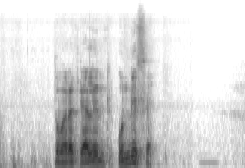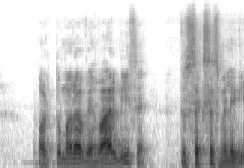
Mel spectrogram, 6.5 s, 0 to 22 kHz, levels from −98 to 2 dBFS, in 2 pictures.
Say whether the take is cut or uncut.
uncut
